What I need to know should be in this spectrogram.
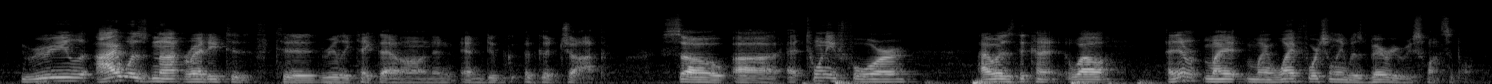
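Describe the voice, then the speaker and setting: A man talks fairly slowly at medium pitch. The room echo is audible. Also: ordinary pitch variation. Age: 50s. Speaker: comedy show host. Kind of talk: personal storytelling on a comedy panel.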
